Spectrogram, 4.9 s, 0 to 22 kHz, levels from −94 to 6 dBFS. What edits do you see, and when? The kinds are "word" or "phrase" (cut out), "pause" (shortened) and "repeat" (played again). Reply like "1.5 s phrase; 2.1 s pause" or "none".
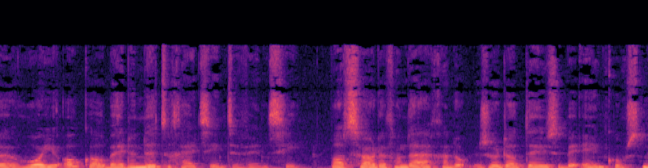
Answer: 2.3 s pause; 3.5 s phrase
